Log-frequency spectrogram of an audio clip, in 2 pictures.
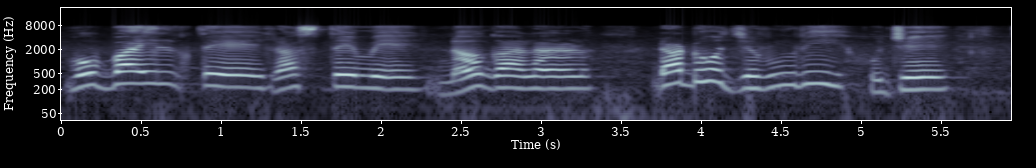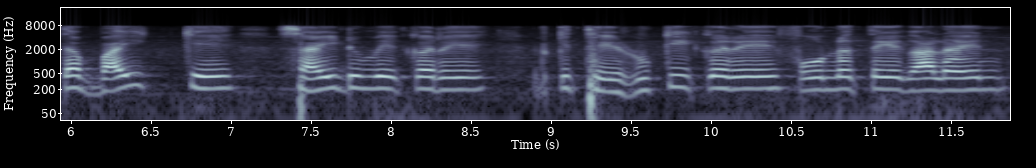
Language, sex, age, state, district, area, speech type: Sindhi, female, 60+, Uttar Pradesh, Lucknow, rural, spontaneous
